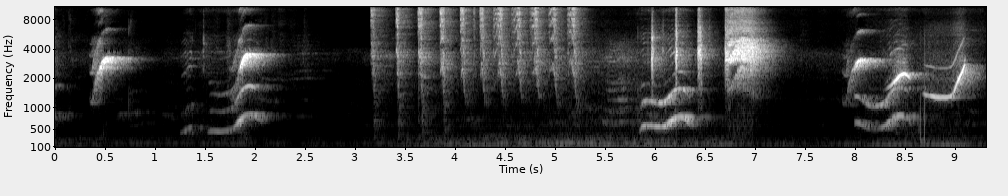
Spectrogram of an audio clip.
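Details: Talking baby pet parrot indoors uttering upward-sweeping whistled syllables in pairs, a rapid burst of clicking pulses, then more rising whistles and a harsh squawk, with faint background hum.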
